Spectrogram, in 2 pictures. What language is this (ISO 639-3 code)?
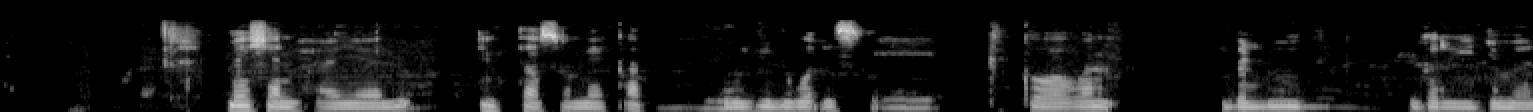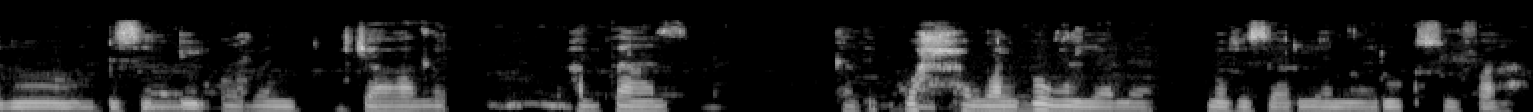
som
